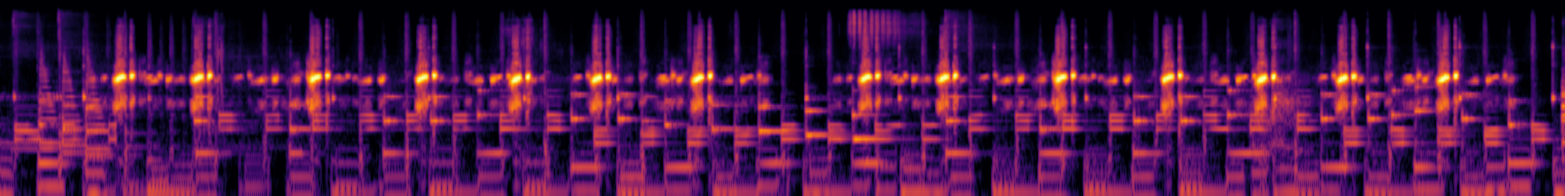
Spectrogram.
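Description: Battery-operated toy frog playing its electronic frog croaks, about once a second, over a simple beeping electronic tune.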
